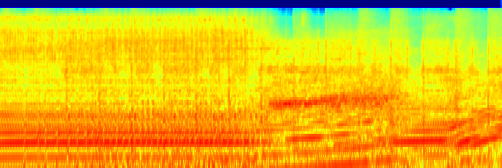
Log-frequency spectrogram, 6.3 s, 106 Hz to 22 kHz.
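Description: Drag car's turbocharged LS V8 running at steady revs, then revving up with rising pitch near the end.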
